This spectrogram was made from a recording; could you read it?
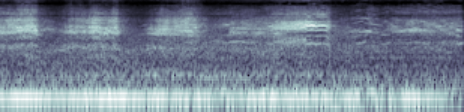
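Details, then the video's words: Wild cockatoos in Australia giving harsh, raspy screeches, four broad bursts about half a second apart, with a steady low hum underneath. "Australian wild bird COCKATOO sounds"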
